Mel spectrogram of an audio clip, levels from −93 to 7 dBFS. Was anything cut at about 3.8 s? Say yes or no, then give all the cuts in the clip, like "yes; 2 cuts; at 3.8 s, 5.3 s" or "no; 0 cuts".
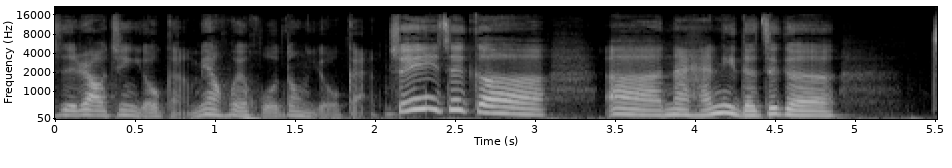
no; 1 cut; at 2.1 s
